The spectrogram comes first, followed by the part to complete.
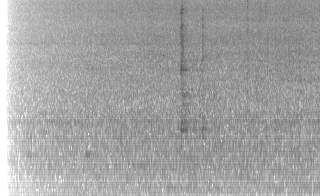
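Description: Steady outdoor street noise, a rushing traffic hiss, fading in over the first second. There is one sharp click a little over two seconds in.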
